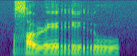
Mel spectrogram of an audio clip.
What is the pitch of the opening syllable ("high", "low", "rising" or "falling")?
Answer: falling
